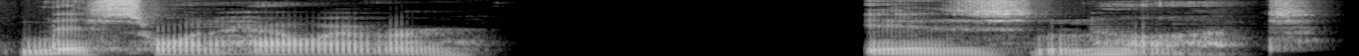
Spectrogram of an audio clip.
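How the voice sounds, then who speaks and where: A middle-aged man in a home gym talks his way through his workout in a casual vlog. His voice sits low and gravelly. He chats to viewers and mutters to himself, a little flustered as he gets set up. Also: animated, very slow, darkish tone. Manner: chatty, self-talking, flustered by equipment trouble. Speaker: fitness vlogger.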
